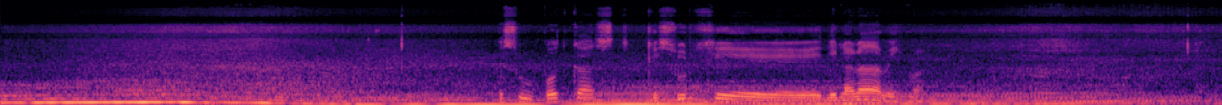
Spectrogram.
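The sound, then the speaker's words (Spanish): A steady low engine rumble from passing traffic runs under a man speaking on the balcony of his house, with a car and a motorcycle droning outside in the background. “como pueden ver, se escuchan los ruidos del auto, se escuchan los ruidos de la moto.”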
